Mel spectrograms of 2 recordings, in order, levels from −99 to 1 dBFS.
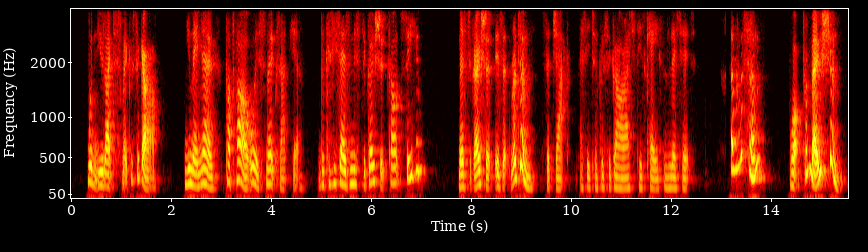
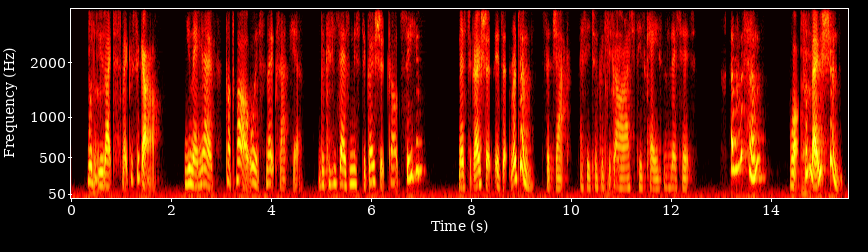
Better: first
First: none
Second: noise reduction (neural diffusion model UNIVERSE++)

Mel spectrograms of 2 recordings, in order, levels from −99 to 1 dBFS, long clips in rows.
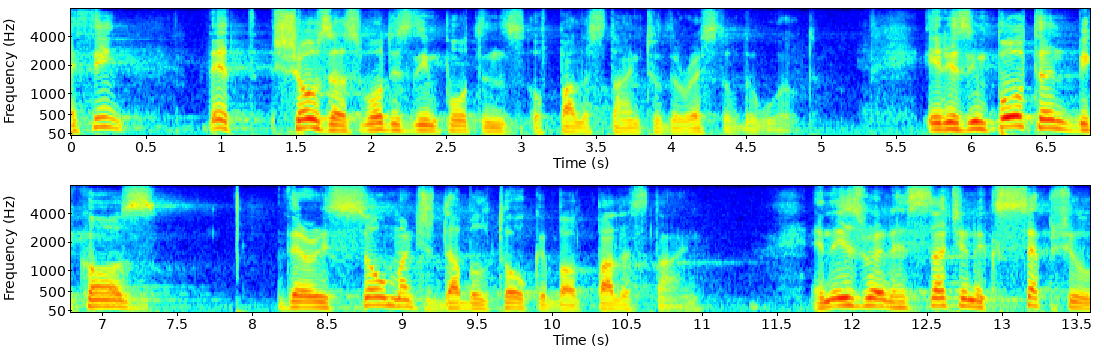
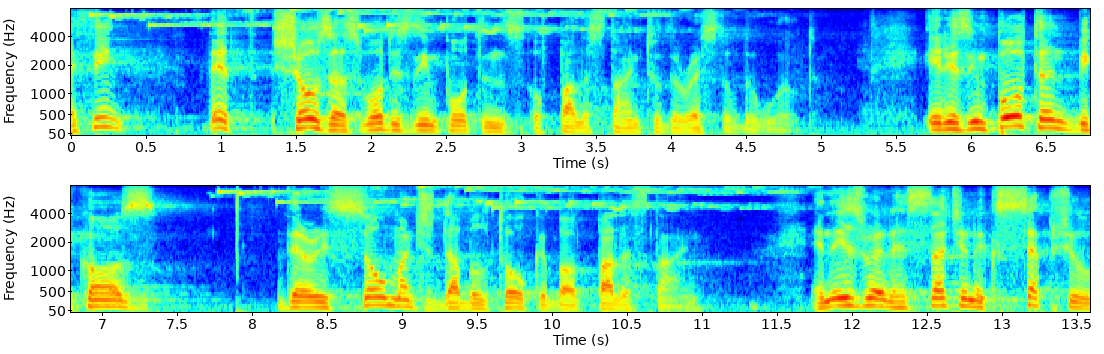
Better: first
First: none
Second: background sound (Chime); 18 dB below the speech

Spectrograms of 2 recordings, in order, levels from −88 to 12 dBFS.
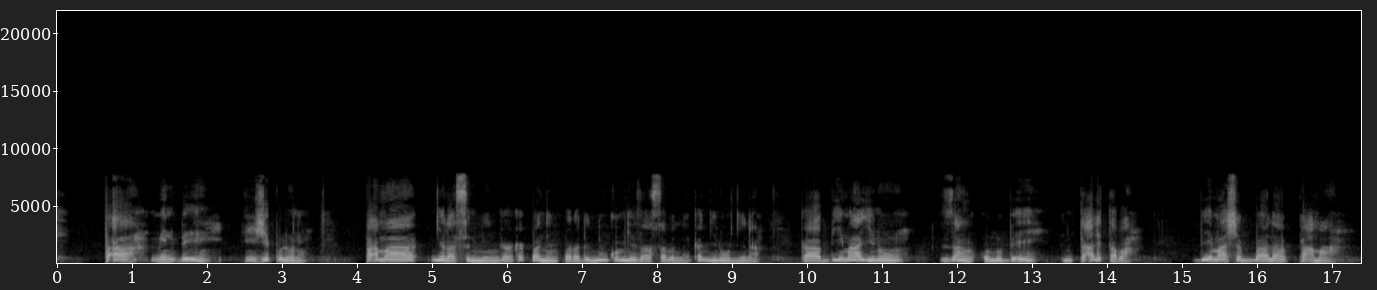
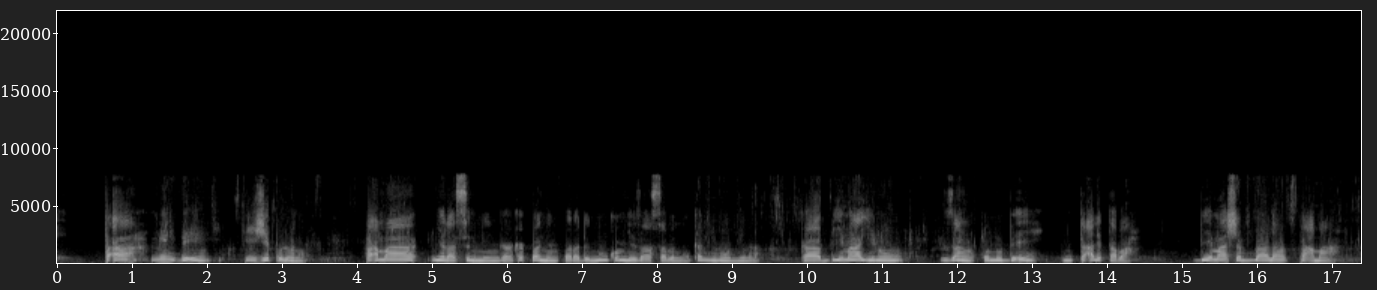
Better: first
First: none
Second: noise reduction (neural separator model SepFormer DNS4)

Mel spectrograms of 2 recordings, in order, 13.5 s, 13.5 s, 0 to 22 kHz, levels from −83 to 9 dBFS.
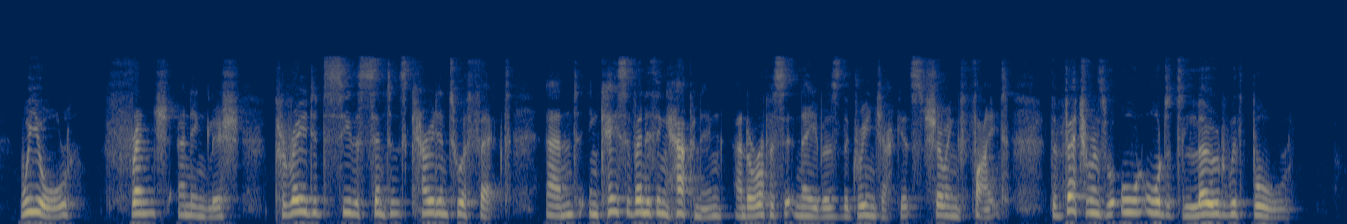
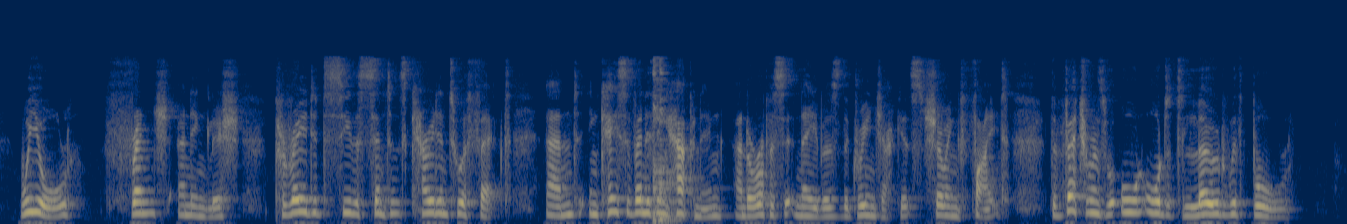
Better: first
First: none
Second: background sound (Thump, thud); 12 dB below the speech

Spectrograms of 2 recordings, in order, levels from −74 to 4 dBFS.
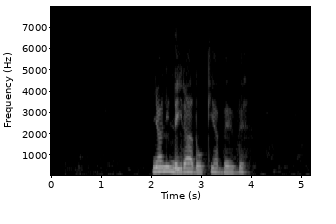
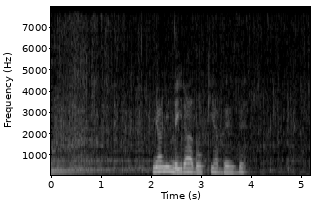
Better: first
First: none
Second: background sound (Toilet flush + Keyboard (musical)); 13 dB below the speech

